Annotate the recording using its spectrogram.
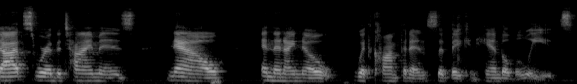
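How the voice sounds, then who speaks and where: Speaking with a South Florida accent, a woman has a fairly low pitch, a bright, sharp tone and fairly even intonation. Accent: American, South Florida. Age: 20s. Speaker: real estate broker. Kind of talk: casual interview chat. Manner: fast, casual with many fillers.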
